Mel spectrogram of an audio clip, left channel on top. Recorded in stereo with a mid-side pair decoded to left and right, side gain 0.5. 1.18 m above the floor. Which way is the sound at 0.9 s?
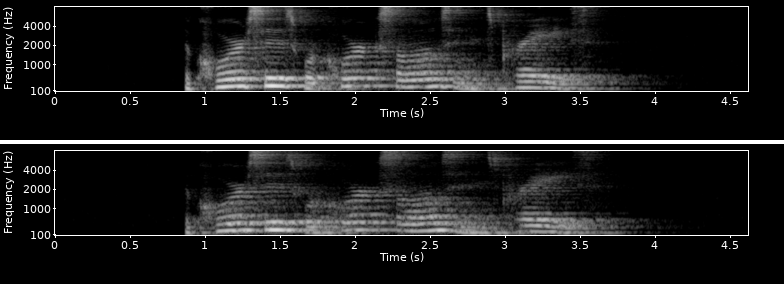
45° left.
